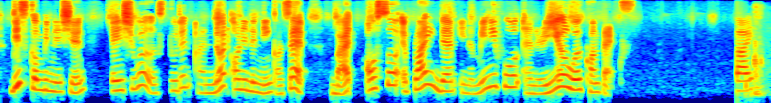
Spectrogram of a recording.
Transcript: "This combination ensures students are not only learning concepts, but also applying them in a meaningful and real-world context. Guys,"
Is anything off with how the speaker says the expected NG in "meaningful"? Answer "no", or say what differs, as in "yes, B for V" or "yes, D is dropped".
yes, NG is dropped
